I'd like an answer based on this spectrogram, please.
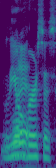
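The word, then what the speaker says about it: Leo v. Ursus: Yeah, Leo Versus is the way it was pronounced to me.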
